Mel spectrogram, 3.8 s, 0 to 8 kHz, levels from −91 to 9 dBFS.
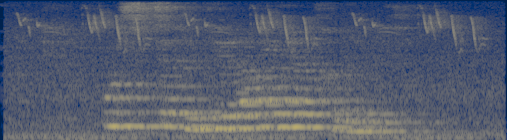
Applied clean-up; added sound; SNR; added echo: none; Chirp, tweet; 10 dB; reverberation time 1.2 s.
